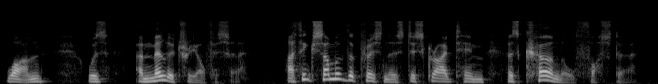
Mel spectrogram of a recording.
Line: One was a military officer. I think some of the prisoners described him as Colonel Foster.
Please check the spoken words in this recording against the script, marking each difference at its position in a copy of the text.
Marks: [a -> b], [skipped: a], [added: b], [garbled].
One was a military officer. I think some of the prisoners described him as Colonel Foster.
